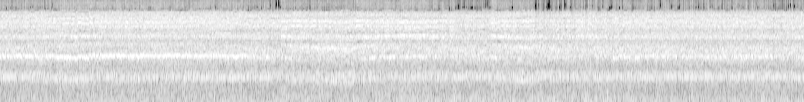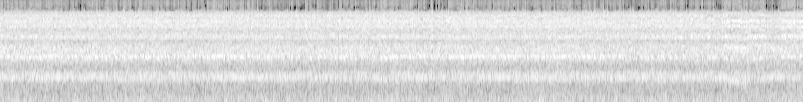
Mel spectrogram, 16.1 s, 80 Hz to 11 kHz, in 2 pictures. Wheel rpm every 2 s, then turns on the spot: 230, 220, 230, 230, 240, 240, 240, 230.
none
